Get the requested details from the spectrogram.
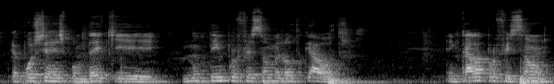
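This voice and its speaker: A man with a Spanish accent speaks at a moderate pace with fairly even intonation. The room echo is audible, and there is noticeable background noise. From Cuba. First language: Spanish (speaking Portuguese). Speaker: entrepreneur. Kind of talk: podcast interview. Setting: live-streamed podcast studio.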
